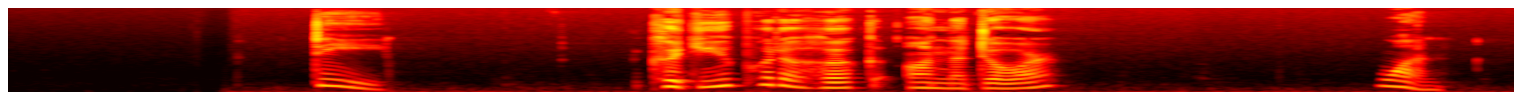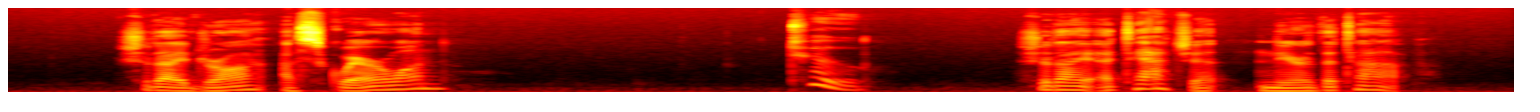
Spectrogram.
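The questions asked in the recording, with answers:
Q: Could you put a hook on the door?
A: 2: Should I attach it near the top?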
